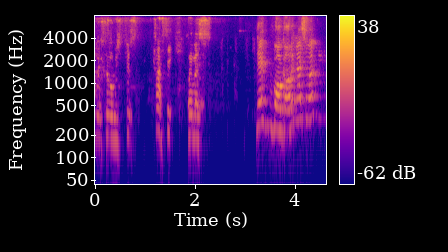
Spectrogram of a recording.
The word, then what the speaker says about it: hummus: what are you doing pronunciation of that are you saying thomas thomas so not i'm from the rock obviously it was a bit further south so oh okay i'm arabic so it's hummus okay cool so okay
